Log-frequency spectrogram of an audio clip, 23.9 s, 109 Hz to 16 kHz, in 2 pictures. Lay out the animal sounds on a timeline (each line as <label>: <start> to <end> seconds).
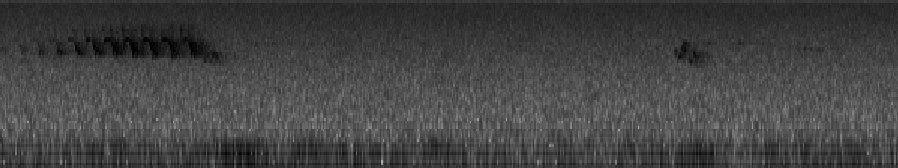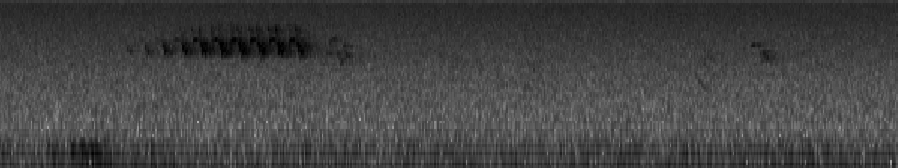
Ovenbird (Seiurus aurocapilla): 0.0 to 3.2 seconds
Red-eyed Vireo (Vireo olivaceus): 8.9 to 9.5 seconds
Ovenbird (Seiurus aurocapilla): 13.5 to 16.1 seconds
Red-eyed Vireo (Vireo olivaceus): 16.2 to 16.8 seconds
Red-eyed Vireo (Vireo olivaceus): 21.9 to 22.4 seconds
